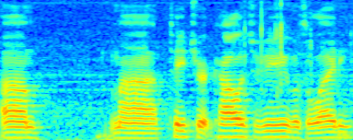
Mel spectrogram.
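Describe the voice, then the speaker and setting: With an Alabama accent, a man speaks at a fairly slow pace in a monotone, flat intonation. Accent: Southern US (Alabama). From Alabama, Troy. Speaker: local political candidate. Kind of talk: casual interview.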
